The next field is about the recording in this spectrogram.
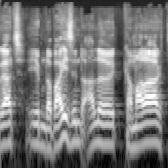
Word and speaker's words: Kamala: Kamala Harris, Kamala, hat Martin eben noch gesagt, wäre eigentlich die richtige Aussprache, hätte sie jetzt letztens erklärt. Kamala, egal, auf jeden Fall, Kamala sage ich eigentlich lieber, das geht irgendwie besser über die Zunge, wie auch immer, das werden wir uns bestimmt alle jetzt mal angewöhnen irgendwie.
